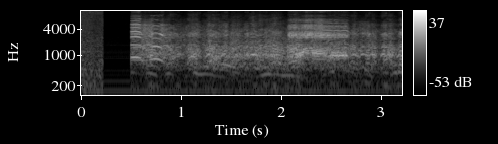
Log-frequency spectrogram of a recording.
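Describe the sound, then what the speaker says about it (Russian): Domestic geese honking loudly and close by in an open field in a village, a dense overlapping chorus of calls that continues after a brief quiet gap. "Большая армия домашних гусей свободно разгуливает по полю."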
